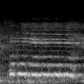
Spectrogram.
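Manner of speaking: high, even machine beeps; imitated truck beeping. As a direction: mimic a ladder truck's high-pitched beeping. Imitates the ladder truck going up.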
